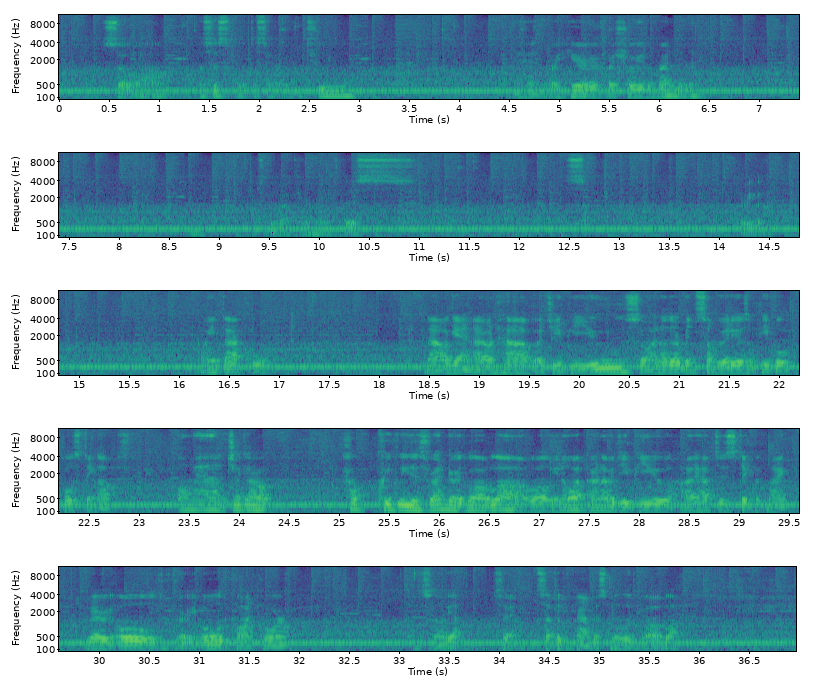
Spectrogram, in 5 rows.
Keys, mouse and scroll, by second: 1.2 right click, 4.6 click, 6.3 middle click, 13.8 middle click, 15.0 scroll up 1, 16.3 middle click, 17.4 shift+middle click, 27.0-27.9 scroll up 1, 27.9 click, 30.1-30.6 scroll down 1, 30.6 click.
